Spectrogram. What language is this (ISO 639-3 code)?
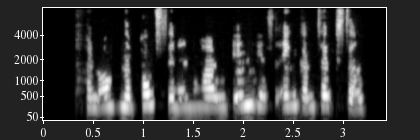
isl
